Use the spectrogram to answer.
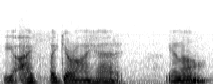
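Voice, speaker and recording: A man's voice: medium pitch, a little fast, narrow, tinny audio, close to an everyday voice. An actor playing a wounded, streetwise male taxi driver in a 1940s radio drama. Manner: streetwise, chatty, says "you know". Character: tough talking male cab driver, street-wise. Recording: old radio broadcast, band-limited, hiss.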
